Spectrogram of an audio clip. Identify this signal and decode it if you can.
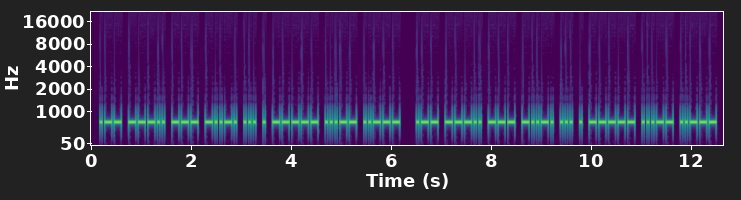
Morse code, heard as a keyed tone, about 25 wpm, 700 Hz. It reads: W8O/SE032 W8O/SE032
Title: SOTA QSO Practice 25wpm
